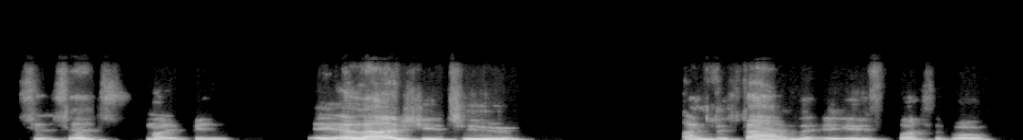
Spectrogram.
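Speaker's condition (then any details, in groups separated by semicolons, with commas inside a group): Cerebral palsy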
